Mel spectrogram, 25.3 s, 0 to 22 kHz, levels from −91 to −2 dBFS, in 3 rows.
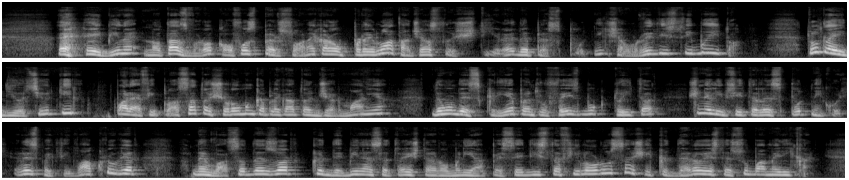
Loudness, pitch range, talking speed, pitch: -30 LUFS, 165-225 Hz, 155 wpm, 195 Hz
